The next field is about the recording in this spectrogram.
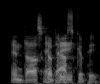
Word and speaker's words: Endoscopy: Endoscopy.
